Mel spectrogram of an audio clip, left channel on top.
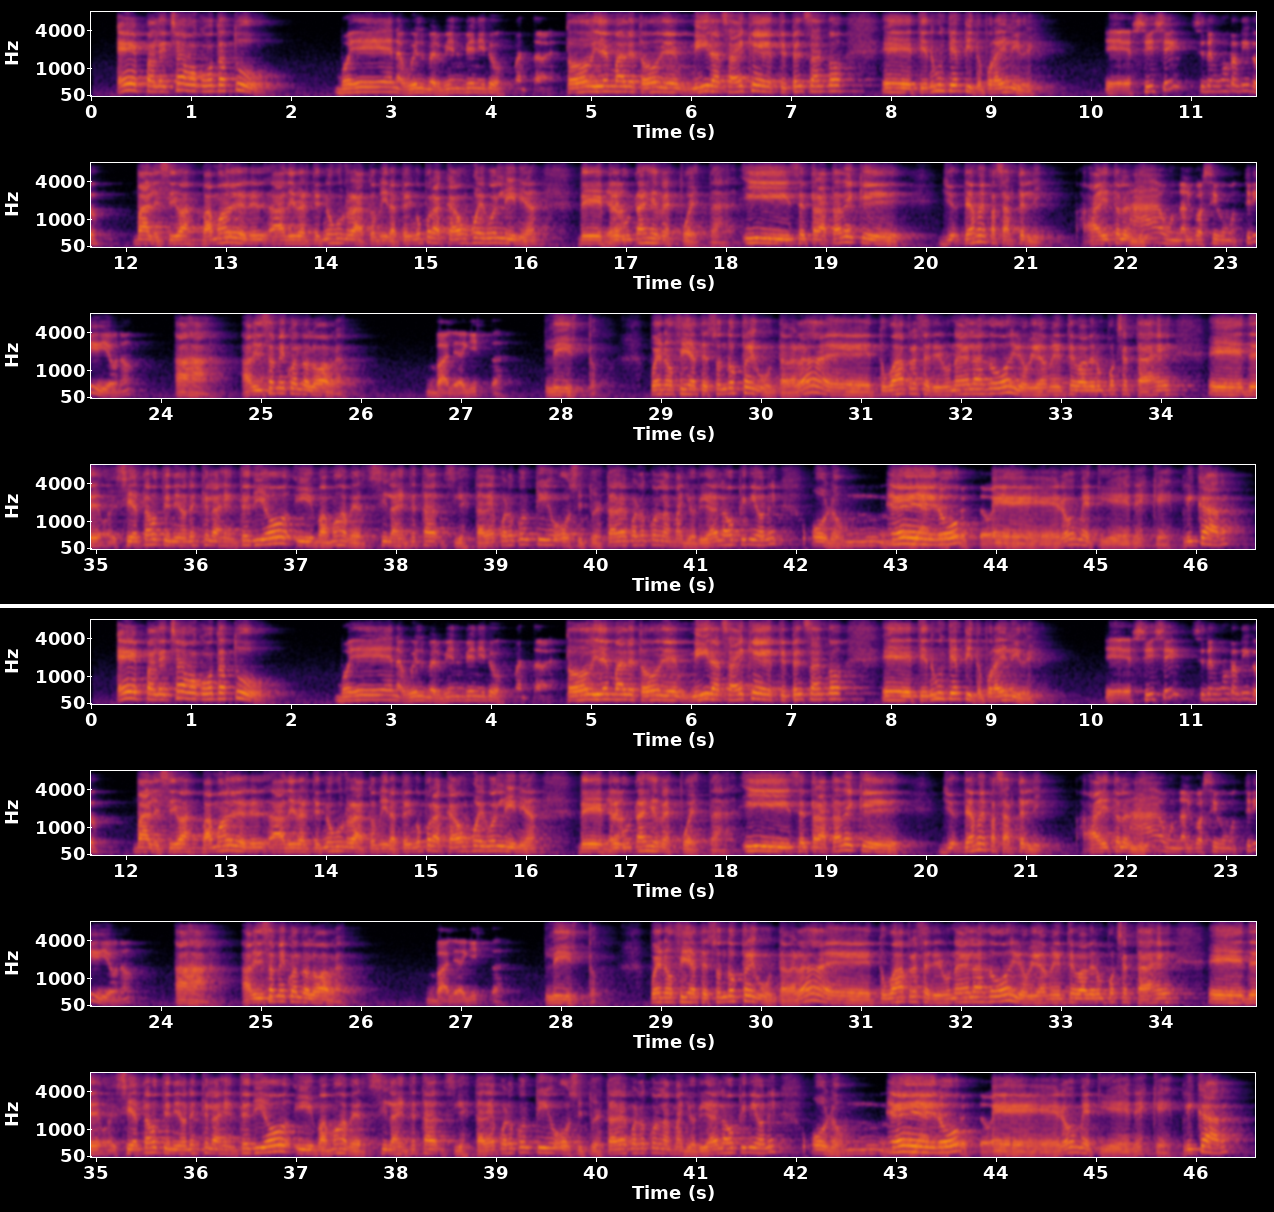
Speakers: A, on the right; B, on the left.
A: Épale, chamo, ¿cómo estás tú?
B: Buena, Wilmer, bien, bien, ¿y tú? Cuéntame.
A: Todo bien, vale, todo bien. Mira, ¿sabes qué? Estoy pensando, eh, tienes un tiempito por ahí libre.
B: Eh, sí, sí, sí tengo un ratito.
A: Vale, sí va, vamos
B: Dime.
A: a, diver- a divertirnos un rato. Mira, tengo por acá un juego en línea de
B: ¿Ya?
A: preguntas y respuestas. Y se trata de que, yo, déjame pasarte el link. Ahí te lo
B: Ah,
A: envío.
B: un algo así como un trivia, ¿o ¿no?
A: Ajá, avísame cuando lo abra.
B: Vale, aquí está.
A: Listo. Bueno, fíjate, son dos preguntas, ¿verdad? Eh, tú vas a preferir una de las dos y obviamente va a haber un porcentaje eh, de ciertas opiniones que la gente dio y vamos a ver si la gente está, si está de acuerdo contigo o si tú estás de acuerdo con la mayoría de las opiniones o no.
B: Mm,
A: Pero,
B: ya, perfecto, buenísimo.
A: pero me tienes que explicar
